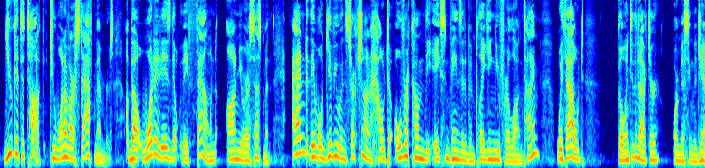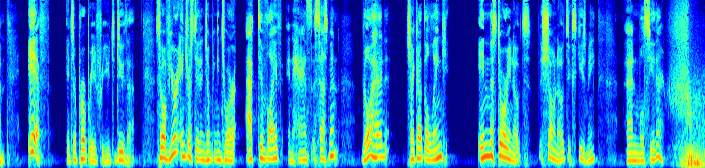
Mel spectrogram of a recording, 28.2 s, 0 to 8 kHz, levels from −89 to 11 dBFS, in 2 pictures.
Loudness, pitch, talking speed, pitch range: -19 LUFS, 165 Hz, 195 wpm, 140-190 Hz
